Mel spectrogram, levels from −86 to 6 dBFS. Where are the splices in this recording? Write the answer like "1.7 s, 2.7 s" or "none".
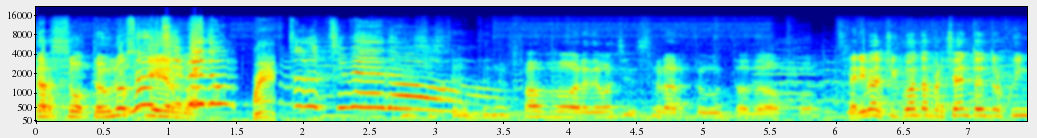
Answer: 6.0 s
